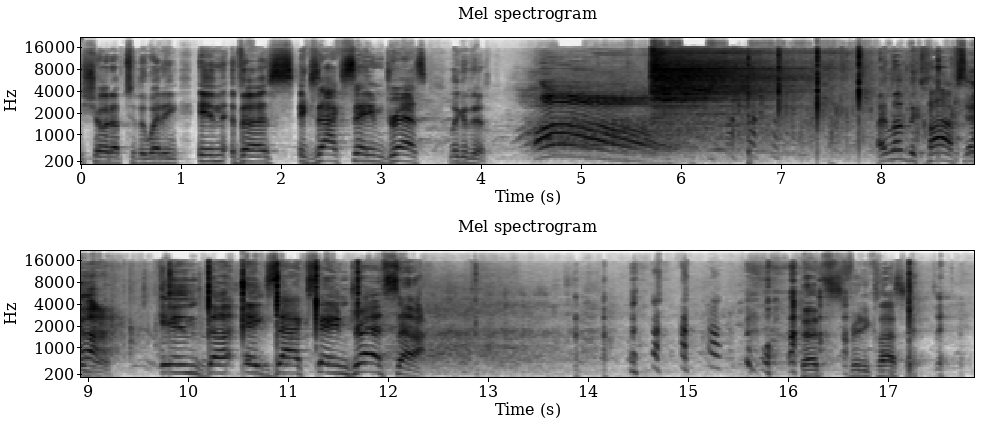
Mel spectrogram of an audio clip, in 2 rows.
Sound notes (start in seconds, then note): 2.8 audience "Oohs"; 5.6 laughter and applause; 9.0 clapping; 12.1 laughter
